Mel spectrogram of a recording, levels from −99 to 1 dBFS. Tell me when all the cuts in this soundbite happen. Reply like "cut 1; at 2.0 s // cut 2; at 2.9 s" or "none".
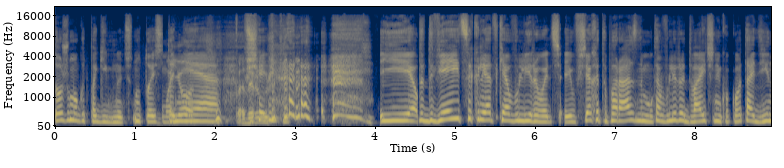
cut 1; at 1.3 s // cut 2; at 4.5 s // cut 3; at 7.5 s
